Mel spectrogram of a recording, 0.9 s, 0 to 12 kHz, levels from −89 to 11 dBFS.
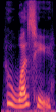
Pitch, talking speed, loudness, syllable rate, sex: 205 Hz, 195 wpm, -15 LUFS, 3.6 syllables/s, female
